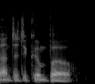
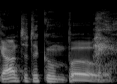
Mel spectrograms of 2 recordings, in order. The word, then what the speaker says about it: Antetokounmpo: Now you have good nicknames like fucking like the Greek Freak, Giannis Antetokounmpo.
